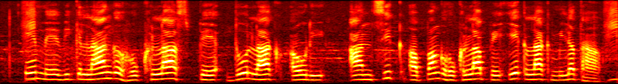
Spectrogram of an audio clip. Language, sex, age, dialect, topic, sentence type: Bhojpuri, male, 18-24, Northern, banking, statement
